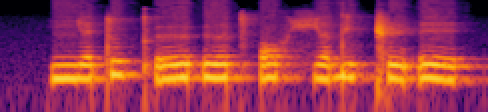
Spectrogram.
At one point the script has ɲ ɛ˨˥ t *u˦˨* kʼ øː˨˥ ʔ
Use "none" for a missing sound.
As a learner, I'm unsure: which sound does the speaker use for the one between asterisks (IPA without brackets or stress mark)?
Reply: u˦˨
